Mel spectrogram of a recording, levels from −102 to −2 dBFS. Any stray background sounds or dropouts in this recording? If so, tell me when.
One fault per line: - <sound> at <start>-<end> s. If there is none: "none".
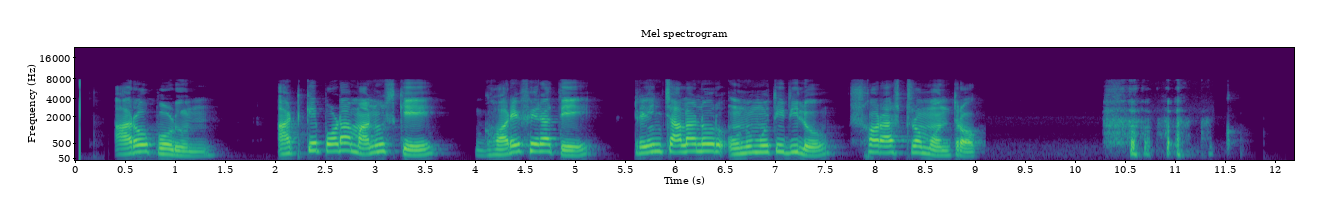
- laugh at 10.3-11.4 s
